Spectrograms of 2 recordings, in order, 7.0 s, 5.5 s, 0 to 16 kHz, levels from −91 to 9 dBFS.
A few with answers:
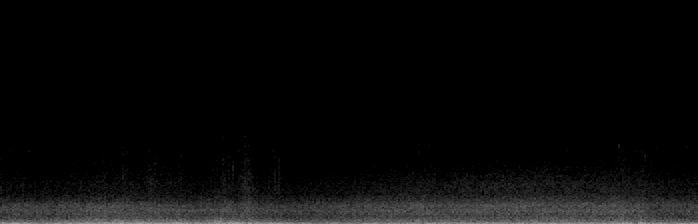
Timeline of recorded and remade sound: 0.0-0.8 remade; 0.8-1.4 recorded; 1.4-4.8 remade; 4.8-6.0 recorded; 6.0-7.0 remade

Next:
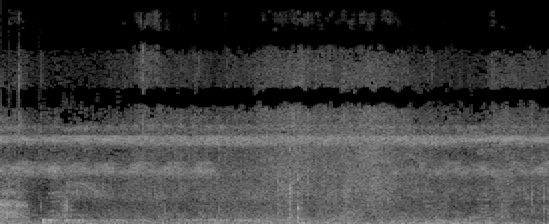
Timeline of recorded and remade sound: 0.0-1.5 recorded; 1.5-4.6 remade; 4.6-5.5 recorded

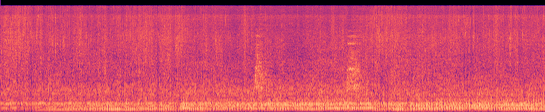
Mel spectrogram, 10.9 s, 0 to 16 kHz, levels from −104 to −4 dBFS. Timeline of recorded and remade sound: 0.0-10.9 recorded

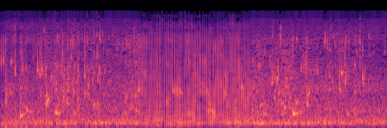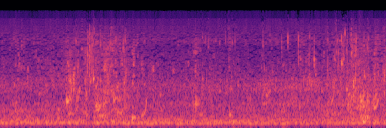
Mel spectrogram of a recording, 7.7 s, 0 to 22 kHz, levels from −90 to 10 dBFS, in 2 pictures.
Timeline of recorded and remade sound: 0.0-1.4 recorded; 1.4-2.5 remade; 2.5-7.7 recorded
